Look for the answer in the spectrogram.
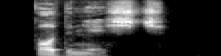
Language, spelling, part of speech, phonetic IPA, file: Polish, podnieść, verb, [ˈpɔdʲɲɛ̇ɕt͡ɕ], Pl-podnieść.ogg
